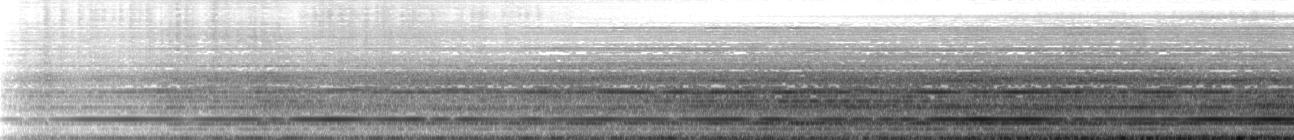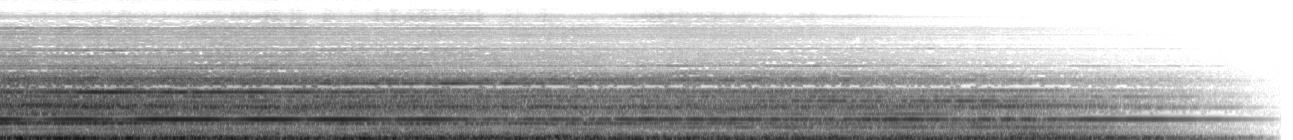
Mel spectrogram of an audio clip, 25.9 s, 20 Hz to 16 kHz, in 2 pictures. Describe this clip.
industrial devolution 1
again more fun with convolution by combining several sounds together to make a weird smear
ambient, atmospheric, drone, experimental, industrial, smear, space, wash, weird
